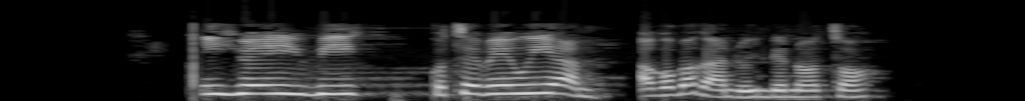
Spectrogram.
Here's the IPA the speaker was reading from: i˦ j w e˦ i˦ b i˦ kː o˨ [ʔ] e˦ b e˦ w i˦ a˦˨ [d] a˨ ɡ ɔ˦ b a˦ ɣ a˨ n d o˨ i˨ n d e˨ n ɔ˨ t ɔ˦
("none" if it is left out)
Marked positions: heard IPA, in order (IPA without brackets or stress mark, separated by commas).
t, n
